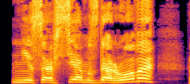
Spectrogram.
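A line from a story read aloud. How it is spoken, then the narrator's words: Bursting into laughter. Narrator (Russian): расхохоталась она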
